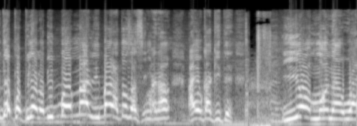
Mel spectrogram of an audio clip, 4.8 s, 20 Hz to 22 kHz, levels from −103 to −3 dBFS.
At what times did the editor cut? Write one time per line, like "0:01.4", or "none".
0:03.3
